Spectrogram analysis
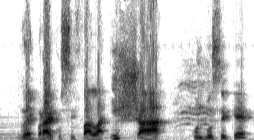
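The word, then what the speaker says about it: אישה: No hebraico se fala Ishá quando você quer pronunciar mulher. Agora, quando vai pronunciar homem em hebraico é Ish. É verdade, no hebraico se pronuncia mulher Ishá. E homem é Ish.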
